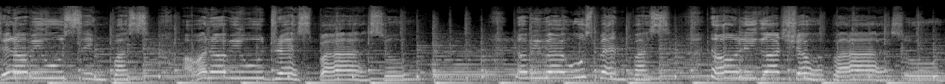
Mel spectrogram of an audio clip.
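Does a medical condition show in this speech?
No.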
